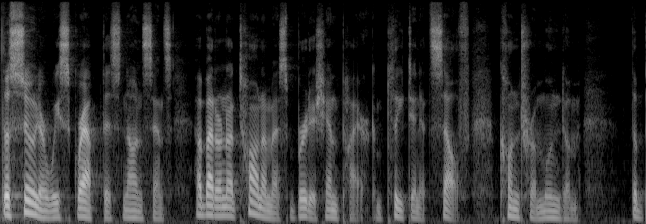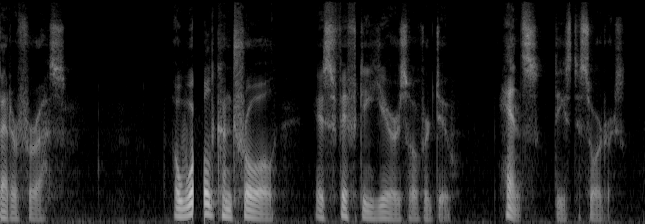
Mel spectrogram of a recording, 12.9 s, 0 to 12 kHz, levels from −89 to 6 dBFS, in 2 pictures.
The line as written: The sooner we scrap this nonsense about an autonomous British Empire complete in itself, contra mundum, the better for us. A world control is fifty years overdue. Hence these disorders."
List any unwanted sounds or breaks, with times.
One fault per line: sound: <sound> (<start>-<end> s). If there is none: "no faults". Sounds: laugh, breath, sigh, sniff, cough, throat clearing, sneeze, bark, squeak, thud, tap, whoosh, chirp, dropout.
sound: dropout (8.4-8.5 s)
